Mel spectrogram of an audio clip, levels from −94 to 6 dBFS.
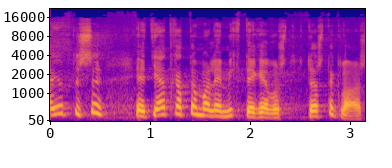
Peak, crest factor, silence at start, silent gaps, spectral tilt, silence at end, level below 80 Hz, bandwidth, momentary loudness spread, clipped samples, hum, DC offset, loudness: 0 dBFS; 14 dB; 0 s; none; -4.5 dB/octave; 0 s; -64 dBFS; 18.5 kHz; 4 LU; under 0.1%; none; under 0.1%; -14 LUFS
